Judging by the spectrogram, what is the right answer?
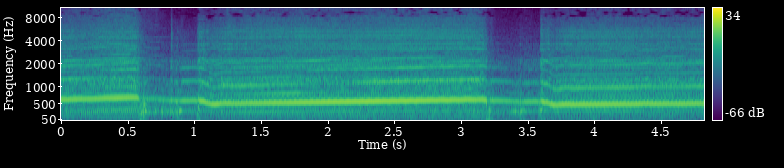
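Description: Lexus LFA's V10 at full throttle near its 9,000 rpm limit: a loud, high engine wail whose pitch climbs steadily in each gear. It breaks off and drops at two quick upshifts, one about half a second in and another just past three seconds.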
